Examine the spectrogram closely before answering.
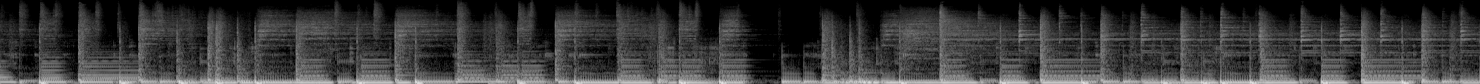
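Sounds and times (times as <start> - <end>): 
backing track without guitar: 0.0 - 14.7.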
